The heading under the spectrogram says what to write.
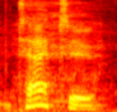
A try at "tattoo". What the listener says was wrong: Tattoo. It's tattoo. It's not tattoo. You got the emphasis. on the wrong syllable.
